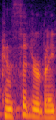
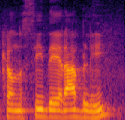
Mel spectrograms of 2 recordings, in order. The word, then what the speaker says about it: considerably: And we emphasize, just like Nieves is doing, the second syllable, considerably.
